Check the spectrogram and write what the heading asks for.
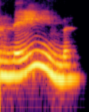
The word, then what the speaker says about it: name: Então na palavra name eu tenho esse A com som de EI e o final esse E é mudo. Então termina com som do M, name. What's your name, né? E não name ou alguma coisa mais longa. É bem curtinho, name.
